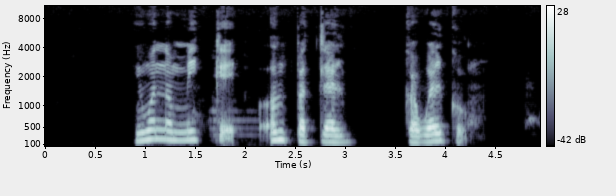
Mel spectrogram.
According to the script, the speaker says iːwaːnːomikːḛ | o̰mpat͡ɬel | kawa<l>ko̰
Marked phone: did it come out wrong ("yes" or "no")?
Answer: no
